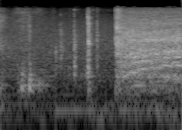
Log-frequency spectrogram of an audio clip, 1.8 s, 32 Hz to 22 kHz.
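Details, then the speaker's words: 1965 Ford Galaxie after cam and lifter replacement, charger connected: brief fast even cranking with no firing; cranks but won't start, fuel present, compression sounds low, owner suspects his valve adjustment. "Man, that does not sound like we got good compression. I cannot remember how that was before. Let me see if I'm getting fuel. I think we are. Oh, yeah. So, we got something else going on here cuz that should have fired off somewhat."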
